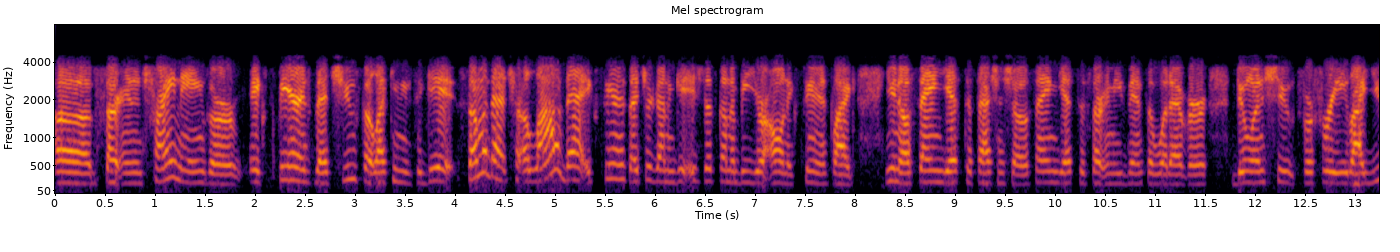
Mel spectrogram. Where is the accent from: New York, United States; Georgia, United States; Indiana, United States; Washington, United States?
Georgia, United States; LaGrange; I am originally from LaGrange, Georgia. It's like, I don't know if you've ever, you probably never heard of it, but it's like an hour and a half south of Atlanta. It's like borderline Alabama, so that's where my family's from.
